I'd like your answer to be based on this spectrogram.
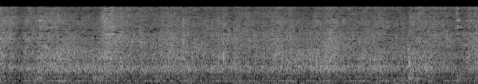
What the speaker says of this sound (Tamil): வதங்கட்டும் நல்லா வதக்கி வெந்துடட்டும் எண்ணெயிலே வேகட்டும்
